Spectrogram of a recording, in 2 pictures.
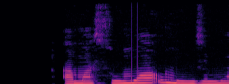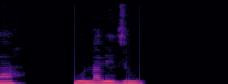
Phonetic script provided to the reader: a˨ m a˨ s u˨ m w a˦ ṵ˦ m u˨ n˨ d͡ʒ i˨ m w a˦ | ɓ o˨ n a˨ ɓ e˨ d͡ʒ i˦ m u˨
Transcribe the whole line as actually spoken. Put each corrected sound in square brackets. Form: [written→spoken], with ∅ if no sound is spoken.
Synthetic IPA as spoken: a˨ m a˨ s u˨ m w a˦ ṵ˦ m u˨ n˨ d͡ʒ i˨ m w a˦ | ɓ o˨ n a˨ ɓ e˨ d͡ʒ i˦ m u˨

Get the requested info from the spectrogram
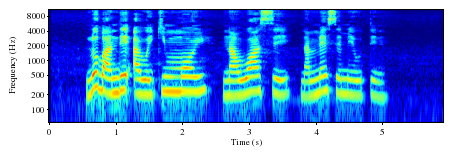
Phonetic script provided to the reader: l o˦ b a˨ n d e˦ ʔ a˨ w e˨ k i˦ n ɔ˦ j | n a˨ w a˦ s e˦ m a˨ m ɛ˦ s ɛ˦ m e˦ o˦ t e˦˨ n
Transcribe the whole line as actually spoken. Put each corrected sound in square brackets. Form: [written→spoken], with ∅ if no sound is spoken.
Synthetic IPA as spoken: l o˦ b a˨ n d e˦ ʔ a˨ w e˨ k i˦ [n→m] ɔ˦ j | n a˨ w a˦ s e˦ [m→n] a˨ m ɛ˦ s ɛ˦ m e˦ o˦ t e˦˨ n

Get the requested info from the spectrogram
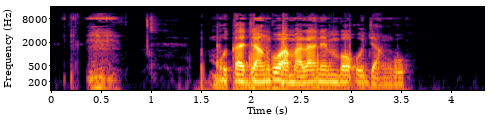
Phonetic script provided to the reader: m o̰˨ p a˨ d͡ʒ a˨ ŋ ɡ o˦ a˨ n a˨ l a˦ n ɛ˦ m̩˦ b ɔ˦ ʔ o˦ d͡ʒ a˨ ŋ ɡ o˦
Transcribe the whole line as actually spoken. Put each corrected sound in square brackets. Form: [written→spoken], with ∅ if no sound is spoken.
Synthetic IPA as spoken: m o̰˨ [p→t] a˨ d͡ʒ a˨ ŋ ɡ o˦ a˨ [n→m] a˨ l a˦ n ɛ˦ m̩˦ b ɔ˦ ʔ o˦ d͡ʒ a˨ ŋ ɡ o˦

